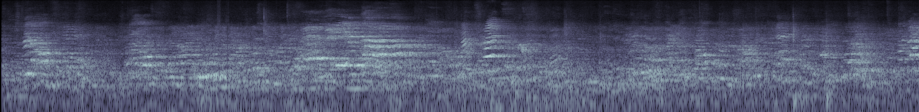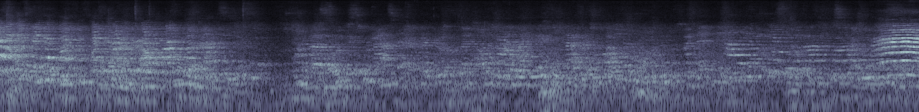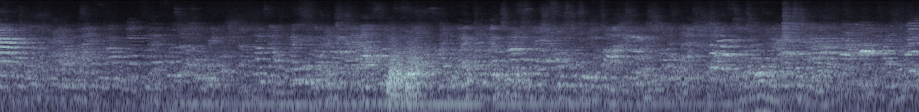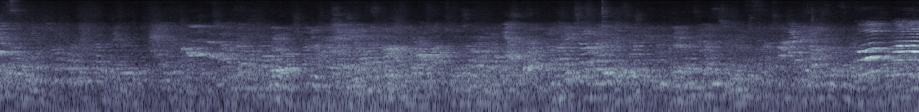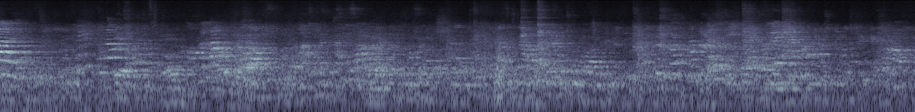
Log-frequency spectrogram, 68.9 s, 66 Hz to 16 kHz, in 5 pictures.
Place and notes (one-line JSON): {"title": "stuttgart, rathaus, public exhibition", "date": "2010-06-20 13:50:00", "description": "visitor ambience at an exhibition on the 4th floor of the building\nsoundmap d - social ambiences and topographic field recordings", "latitude": "48.77", "longitude": "9.18", "altitude": "250", "timezone": "Europe/Berlin"}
